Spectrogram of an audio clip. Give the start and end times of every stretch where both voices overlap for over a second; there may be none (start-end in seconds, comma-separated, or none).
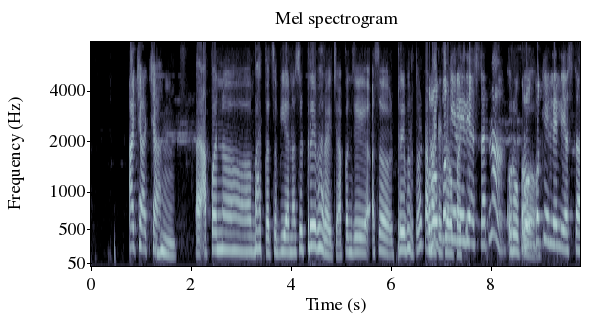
none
